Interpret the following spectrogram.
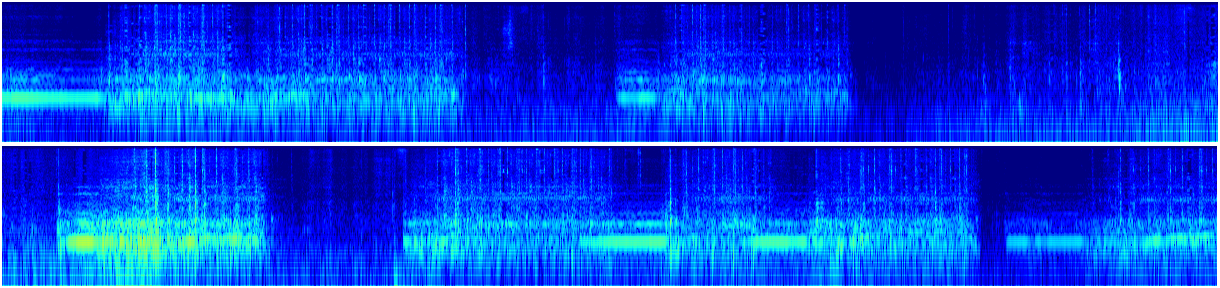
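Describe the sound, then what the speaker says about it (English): A sewing machine runs in several bursts of steady stitching while it sews bias tape onto the armholes of a baby dirndl, with short pauses between runs and no talking. "I'm going to sew on a little bit just to have double stitching there."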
